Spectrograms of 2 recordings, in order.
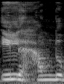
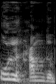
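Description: First: The word begins with an i vowel. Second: The word begins with a u vowel. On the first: "ইলহামদু পড়েন না" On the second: "উলহামদু পড়েন না"

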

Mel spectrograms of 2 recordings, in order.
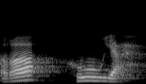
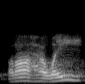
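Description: First: The name ends with a '-yah' sound. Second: The name ends with a '-way' sound. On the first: The speaker calls it wrong. "and not Rahuyah" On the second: The speaker calls it right. "his name is Ishaq ibn Rahaway"

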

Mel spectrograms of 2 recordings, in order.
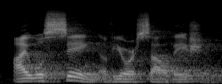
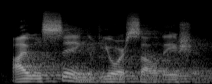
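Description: Both takes have the same delivery.

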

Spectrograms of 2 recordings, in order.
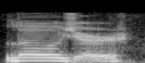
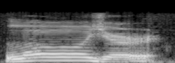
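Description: First: The first vowel is said like an 'o'. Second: The same.

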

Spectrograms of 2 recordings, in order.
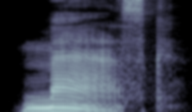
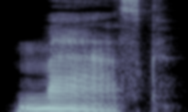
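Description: The two takes are said the same way.

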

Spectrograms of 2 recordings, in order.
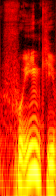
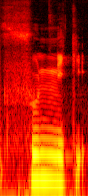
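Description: First: The vowel i comes before the n sound. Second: The vowel i comes after the n sound. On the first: It is the easier form people like to say. "gerne Fuinki aussprechen, weil es leichter zu sprechen ist" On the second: It is the harder original form of the word. "Ist auch immer ein bisschen schwer auszusprechen"

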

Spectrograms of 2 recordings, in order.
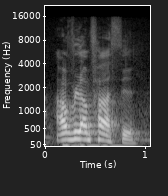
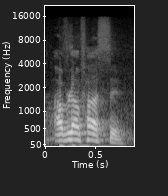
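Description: The two takes are said the same way.

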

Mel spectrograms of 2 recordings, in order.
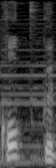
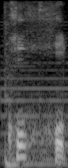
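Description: First: The name ends with a hard k sound. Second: The name ends with a breathy h-like sound. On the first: "ヘッケラー& コックと読むか" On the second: "ヘッケラー& コッホと読むか"

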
